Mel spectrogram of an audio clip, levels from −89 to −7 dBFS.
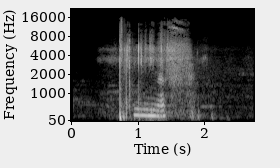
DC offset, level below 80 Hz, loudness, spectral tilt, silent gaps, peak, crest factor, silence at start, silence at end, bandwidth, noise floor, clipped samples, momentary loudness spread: under 0.1%; -66 dBFS; -28 LUFS; -3 dB/octave; none; 0 dBFS; 32 dB; 0.55 s; 0.6 s; 16 kHz; -63 dBFS; under 0.1%; 22 LU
